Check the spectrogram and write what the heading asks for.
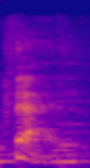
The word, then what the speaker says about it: kväll: Un'altra nota riguarda la pronuncia della parola kväll, la E, mi raccomando, bella aperta, good kväll.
